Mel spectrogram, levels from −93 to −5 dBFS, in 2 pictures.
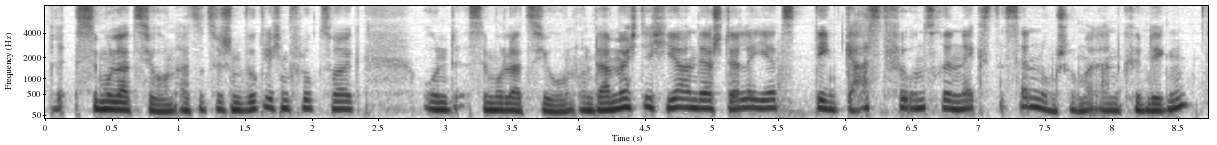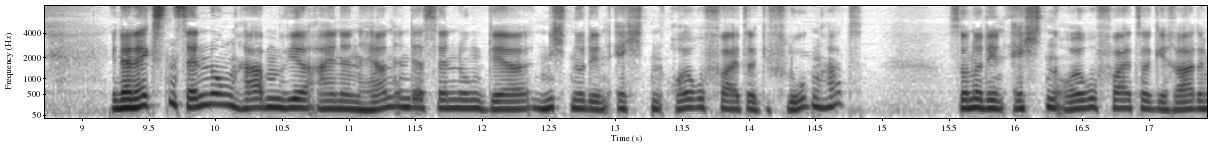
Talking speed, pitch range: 170 wpm, 150-185 Hz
